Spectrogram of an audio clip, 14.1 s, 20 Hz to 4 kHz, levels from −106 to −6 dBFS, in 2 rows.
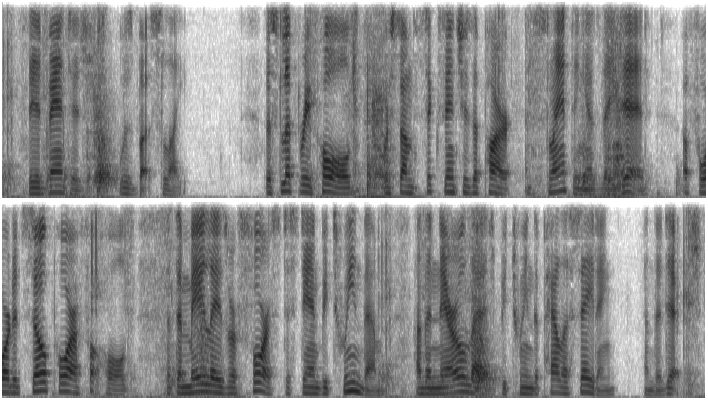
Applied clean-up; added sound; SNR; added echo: none; Domestic sounds, home sounds; 10 dB; none.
